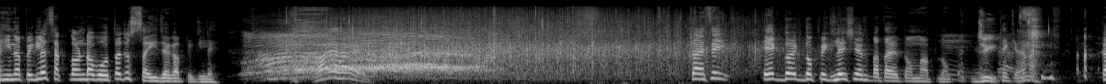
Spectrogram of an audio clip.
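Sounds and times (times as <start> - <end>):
audience applauding and cheering: 2.4 - 8.8.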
